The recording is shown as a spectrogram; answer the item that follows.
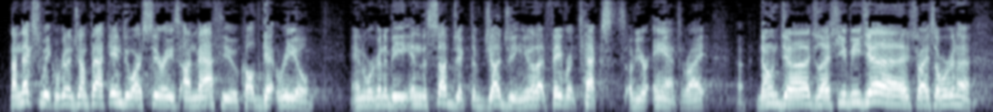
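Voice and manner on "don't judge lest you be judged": put-on, drawn-out Southern drawl. Quoting a favorite verse people throw around: put-on southern drawl. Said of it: "sorry about the southern drawl with that".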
